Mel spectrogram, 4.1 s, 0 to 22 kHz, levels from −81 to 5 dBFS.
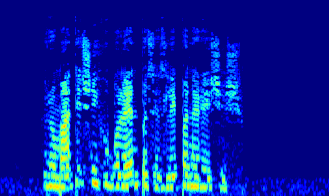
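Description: Throughout, the speech sounds dull and warbly, with nothing above 15.5 kHz. This is likely AAC compression at a low bitrate near 24 kbps. Unlike a plain low-pass filter, it leaves fizzy, smeared sibilants.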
